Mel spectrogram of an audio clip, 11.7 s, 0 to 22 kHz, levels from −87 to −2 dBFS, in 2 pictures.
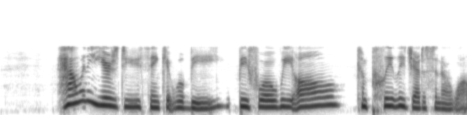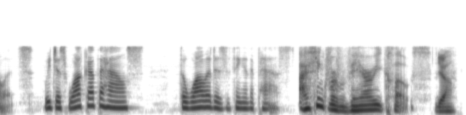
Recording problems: high frequencies cut off; severe; nothing above 4.5 kHz

